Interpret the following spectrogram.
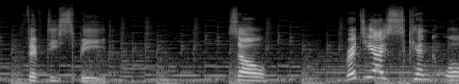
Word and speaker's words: Regice: It's everybody's favorite unpronounceable Ice-type Pokemon, legendary Regice. If you pronounce it Regice, you're in the complete right to do so, but you are wrong. Regice, look at you.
